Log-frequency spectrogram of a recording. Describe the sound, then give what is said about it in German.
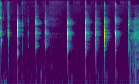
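A person imitates the clacking of spider legs with a quick series of about a dozen sharp, dry clicks in an uneven rhythm, fairly loud, with no talking. “Also, wenn, wenn die ankommen, erstmal wie die Beine da daraus, allein schon dieses Klacken, was man vorher so”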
